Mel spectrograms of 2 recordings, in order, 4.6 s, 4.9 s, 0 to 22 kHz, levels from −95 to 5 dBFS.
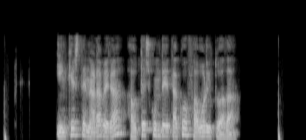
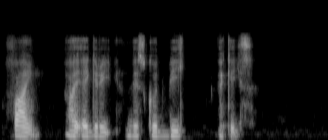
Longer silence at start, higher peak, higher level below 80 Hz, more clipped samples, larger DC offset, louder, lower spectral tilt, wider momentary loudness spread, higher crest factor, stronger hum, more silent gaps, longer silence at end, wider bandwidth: second, 0.05 s vs 0.2 s; first, -2 dBFS vs -10 dBFS; first, -48 dBFS vs -70 dBFS; neither; neither; first, -21 LUFS vs -30 LUFS; about the same, -5.5 dB/octave vs -5 dB/octave; about the same, 17 LU vs 15 LU; about the same, 20 dB vs 22 dB; neither; first, 0.14-0.21 s, 0.47-0.84 s, 3.62-4.16 s vs none; second, 0.4 s vs 1.15 s; about the same, 8 kHz vs 8 kHz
